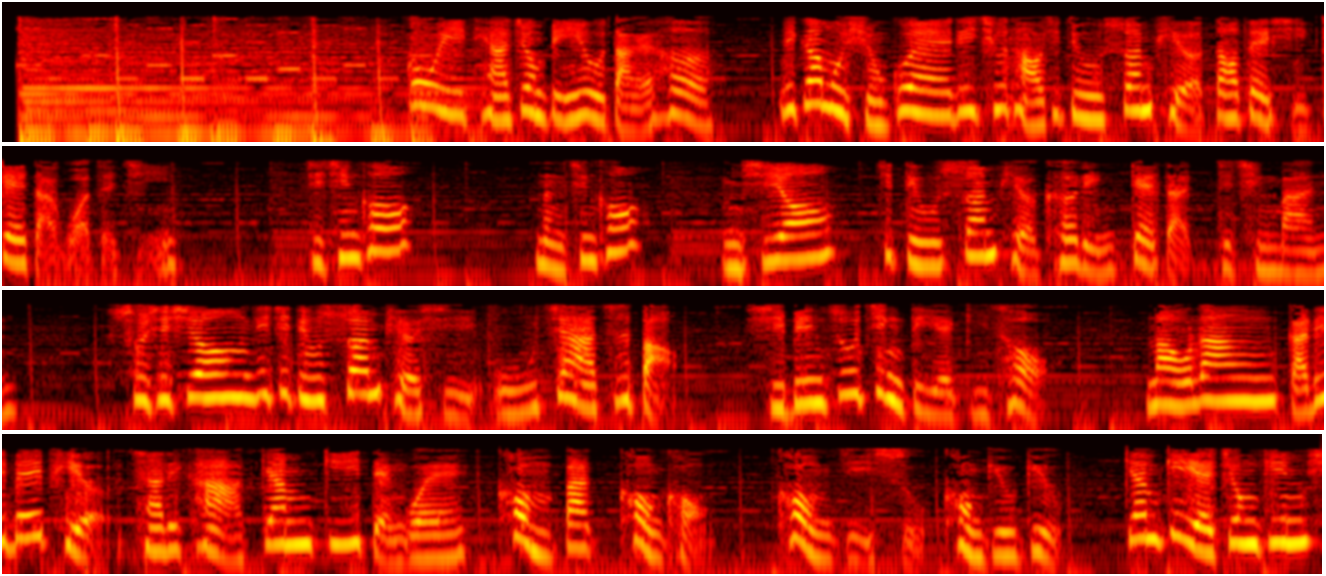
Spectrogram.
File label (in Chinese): 反賄選宣導廣播 台語; 111年地方公職人員選舉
